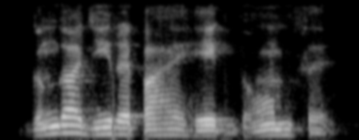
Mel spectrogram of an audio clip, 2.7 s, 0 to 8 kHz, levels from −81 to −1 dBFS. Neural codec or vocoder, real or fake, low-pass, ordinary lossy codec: none; real; 7.2 kHz; Opus, 16 kbps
